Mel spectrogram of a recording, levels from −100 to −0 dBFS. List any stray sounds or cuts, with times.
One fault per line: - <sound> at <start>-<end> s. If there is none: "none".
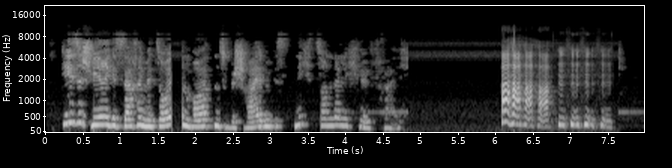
- dropout at 1.7-1.8 s
- laugh at 6.1-7.6 s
